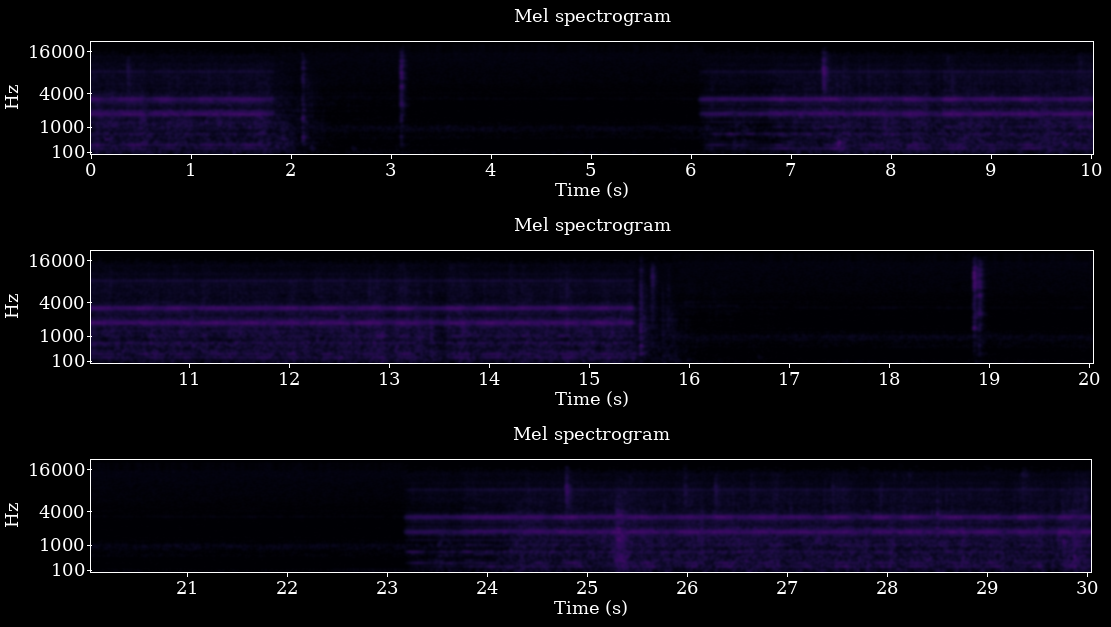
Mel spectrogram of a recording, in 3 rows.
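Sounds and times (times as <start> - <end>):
washing machine hum: 0.0 - 17.8, 22.1 - 30.0.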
